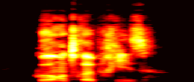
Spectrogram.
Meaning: joint venture (a cooperative business partnership)
- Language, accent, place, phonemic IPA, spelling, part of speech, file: French, France, Lyon, /ko.ɑ̃.tʁə.pʁiz/, coentreprise, noun, LL-Q150 (fra)-coentreprise.wav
